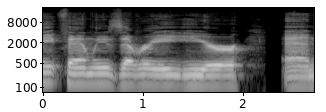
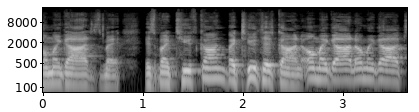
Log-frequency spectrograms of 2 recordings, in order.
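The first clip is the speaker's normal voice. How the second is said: put-on frantic, tearful panic, high and rising; 5 semitones higher than usual. Retelling a child's panic after a tooth knocked out: imitating someone panicking and crying. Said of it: "Adriana starts freaking out and starts crying".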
